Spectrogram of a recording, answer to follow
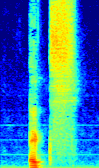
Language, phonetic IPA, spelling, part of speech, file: Polish, [ɛks], eks, noun, Pl-eks.ogg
